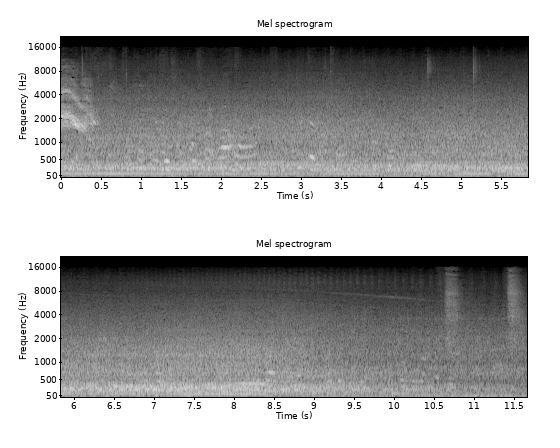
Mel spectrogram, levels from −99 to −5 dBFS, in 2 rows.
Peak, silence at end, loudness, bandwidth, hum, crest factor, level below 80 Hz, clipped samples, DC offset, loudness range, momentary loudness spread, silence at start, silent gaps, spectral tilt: -10 dBFS; 0 s; -27 LUFS; 16 kHz; none; 16 dB; -42 dBFS; under 0.1%; under 0.1%; 3 LU; 9 LU; 0 s; none; -6 dB/octave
